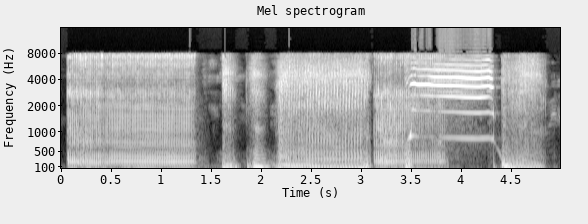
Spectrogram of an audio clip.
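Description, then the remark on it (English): A rapid string of loud, buzzy fart noises, several bursts back to back with brief gaps, one rising into a squeaky whistling tone near the end. No one speaks. “At the halfway mark, now we do 4 seconds of uninterrupted fart noises.”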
